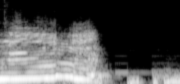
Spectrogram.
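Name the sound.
cow mooing sound effect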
